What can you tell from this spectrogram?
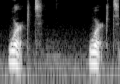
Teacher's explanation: that the IDI ending here is pronounced as a tea sound that's because the sound before the K is unvoiced so this ending will also be unvoiced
